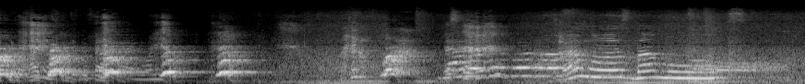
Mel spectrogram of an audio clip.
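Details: Orphaned baby howler monkey Milette protests during care at the veterinarian. A quick series of short, even-pitched whining cries comes first. It is followed by longer, wavering wails that mix with people talking nearby.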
